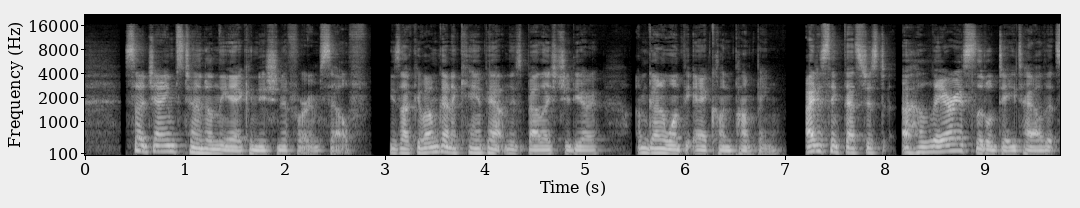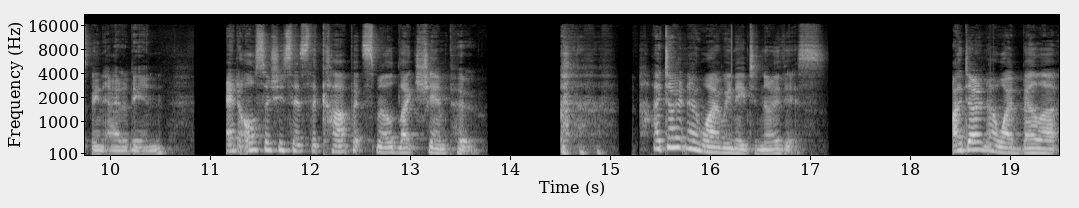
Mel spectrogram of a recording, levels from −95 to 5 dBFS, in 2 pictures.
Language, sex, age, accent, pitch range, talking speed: English, male, 20-39, Australian, 105-150 Hz, 195 wpm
